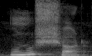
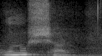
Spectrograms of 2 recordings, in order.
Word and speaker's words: অনুস্বার: অনুস্বর এবং অনুস্বার এই এটার কিন্তু দুটো সাউন্ড একটা একটা হচ্ছে অনুস্বর একটা হচ্ছে অনুস্বার দুটো উচ্চারণ দুইটাই কিন্তু সঠিক যদি অনুস্বর বলেন তাও সঠিক যদি অনুস্বার বলেন সেটাও সঠিক বিসর্গ চন্দ্রবিন্দু ব্যঞ্জন বর্ণটা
